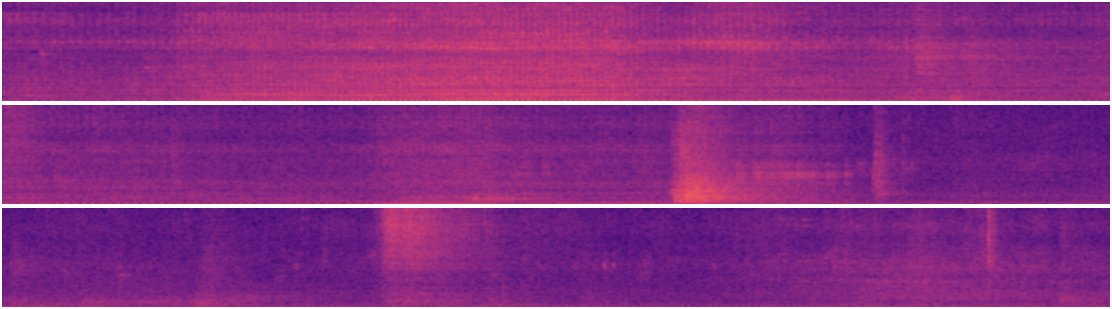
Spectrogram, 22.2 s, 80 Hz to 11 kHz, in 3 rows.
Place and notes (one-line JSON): {"title": "菜園海洋牧場遊客中心, Magong City - In front of the pier", "date": "2014-10-23 10:34:00", "description": "In the dock, Birds singing, Wind\nZoom H6+Rode NT4", "latitude": "23.55", "longitude": "119.60", "altitude": "4", "timezone": "Asia/Taipei"}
